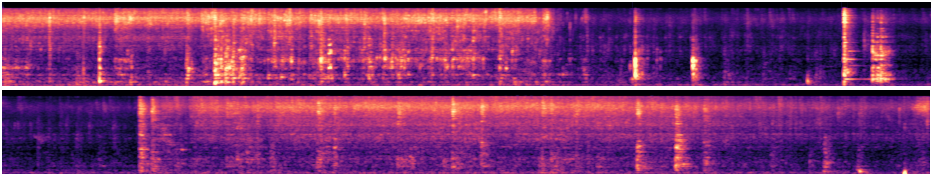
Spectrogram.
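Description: Food frying in a metal pot, a steady high sizzle, as it is stirred with a spatula. The sizzle drops away for about five seconds in the middle, where a few sharp metal clinks sound, and then comes back.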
